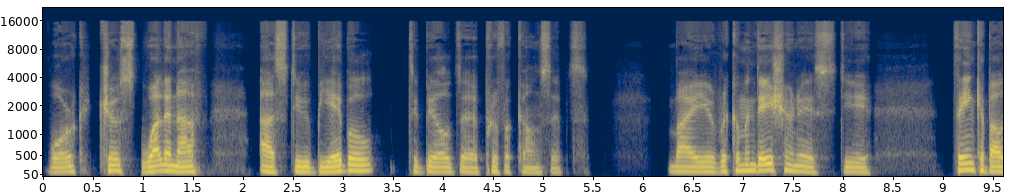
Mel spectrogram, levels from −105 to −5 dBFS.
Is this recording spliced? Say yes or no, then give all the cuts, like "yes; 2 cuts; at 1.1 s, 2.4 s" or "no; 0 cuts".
yes; 1 cut; at 1.0 s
